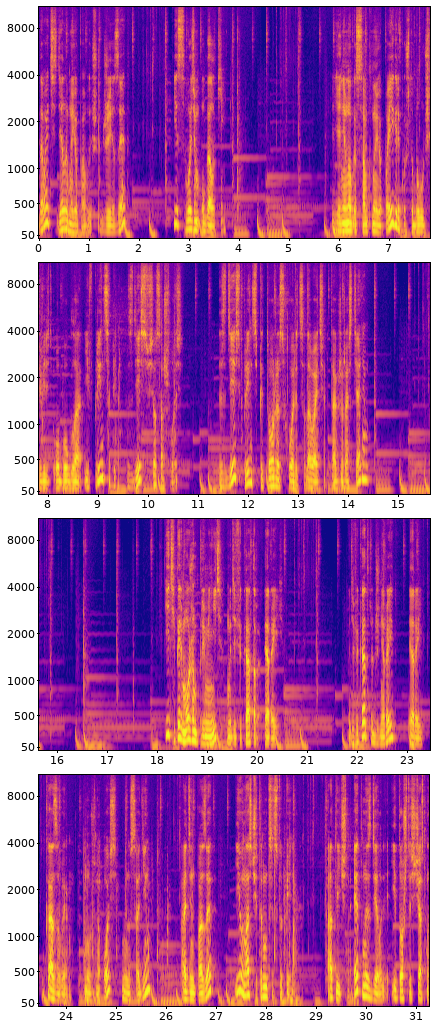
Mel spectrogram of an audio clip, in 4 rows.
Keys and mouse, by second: 0.4 g, 3.8 Tab, 4.5 Tab, 5.0 a, 5.3 s, 7.4 shift+middle click, 9.4 shift+middle click, 12.8 s, 16.0 shift+middle click, 17.3 Tab, 18.0 middle click, 19.1 click, 20.2-22.7 drag, 23.7-25.9 drag, 27.6 click.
